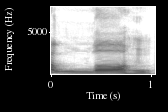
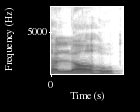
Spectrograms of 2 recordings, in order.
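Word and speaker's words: الله: Qul huwa, wa, qul huwa allahu, not allahu. As I said, the lam is very light in the Arabic language, but the only word in which I pronounce the lam very heavy is the word of Allah, because that suits the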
